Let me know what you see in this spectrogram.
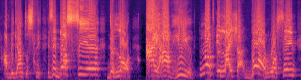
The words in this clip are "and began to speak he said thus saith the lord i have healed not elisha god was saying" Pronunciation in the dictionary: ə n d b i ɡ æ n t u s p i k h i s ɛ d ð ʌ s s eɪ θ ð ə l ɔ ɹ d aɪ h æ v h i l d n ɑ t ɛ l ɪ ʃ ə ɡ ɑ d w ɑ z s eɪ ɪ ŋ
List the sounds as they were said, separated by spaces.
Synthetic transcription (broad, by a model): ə n b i ɡ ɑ n t u s p i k h i s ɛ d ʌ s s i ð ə l ɔ d aɪ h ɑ v h i l d n ɑ t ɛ l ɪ ʃ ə ɡ ɑ d w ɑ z s eɪ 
